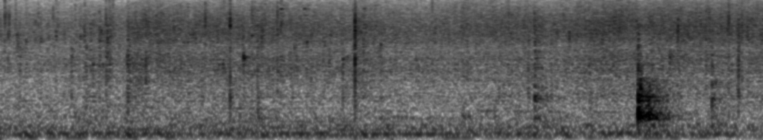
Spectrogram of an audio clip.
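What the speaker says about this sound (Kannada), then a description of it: "ಸ್ವಲ್ಪ ಫ್ರೈ ಮಾಡ್ಕೊಳ್ಳೋಣ" Finely chopped ginger and garlic fry in oil for street-style veg fried rice, giving a steady hissing sizzle with occasional stirring scrapes and one louder clatter near the end, close with no talk.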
